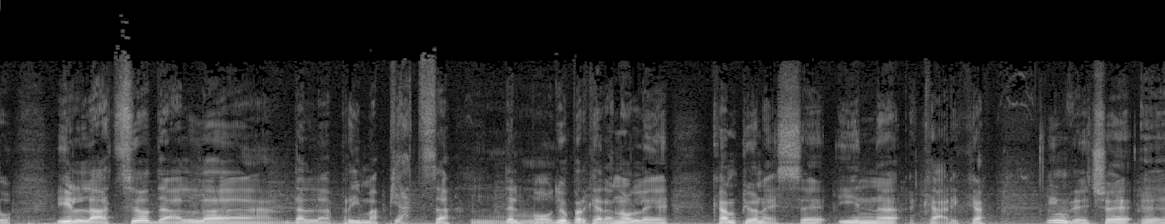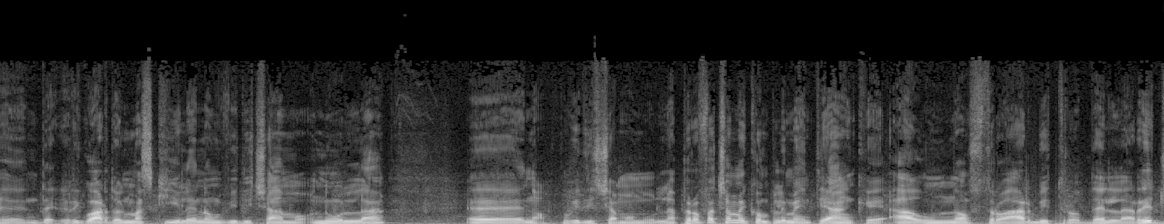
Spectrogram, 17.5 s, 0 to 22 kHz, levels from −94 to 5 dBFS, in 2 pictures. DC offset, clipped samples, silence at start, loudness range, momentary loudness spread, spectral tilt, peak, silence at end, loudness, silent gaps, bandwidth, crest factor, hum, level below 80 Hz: under 0.1%; under 0.1%; 0 s; 3 LU; 8 LU; -7 dB/octave; 0 dBFS; 0 s; -18 LUFS; none; 16.5 kHz; 18 dB; none; -36 dBFS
